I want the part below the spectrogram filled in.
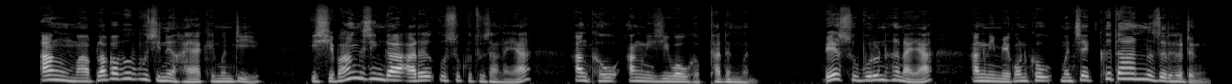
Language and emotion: Bodo, surprised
